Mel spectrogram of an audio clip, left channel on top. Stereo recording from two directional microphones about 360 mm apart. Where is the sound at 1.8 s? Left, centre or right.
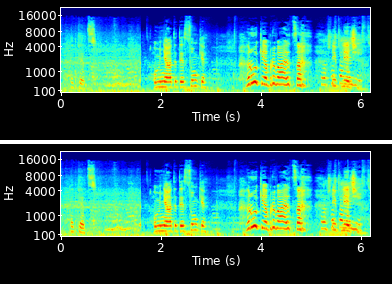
Centre.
